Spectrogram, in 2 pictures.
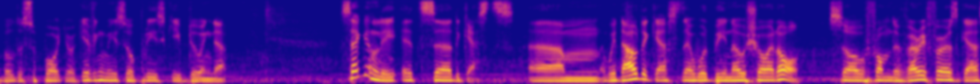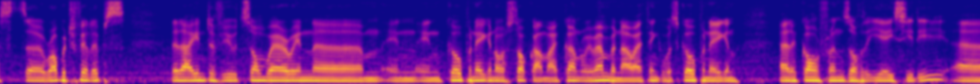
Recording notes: Although I am on holiday. I brought my iPhone and my add-on microphone and recorded this episode while sitting on the dock of the bay.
